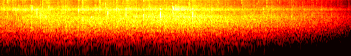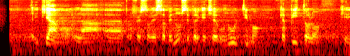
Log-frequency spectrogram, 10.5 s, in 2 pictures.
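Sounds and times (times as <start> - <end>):
audience applauding: 0.0 - 5.4
speech: 6.0 - 10.5.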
